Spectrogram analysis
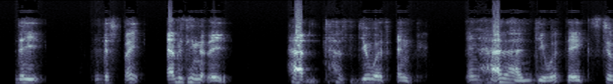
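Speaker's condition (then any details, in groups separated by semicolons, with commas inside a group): Generalized dystonia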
